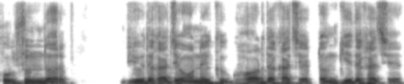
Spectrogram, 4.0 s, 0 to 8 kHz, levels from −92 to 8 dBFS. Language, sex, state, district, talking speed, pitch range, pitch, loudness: Bengali, male, West Bengal, Malda, 150 wpm, 125-140 Hz, 130 Hz, -17 LUFS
